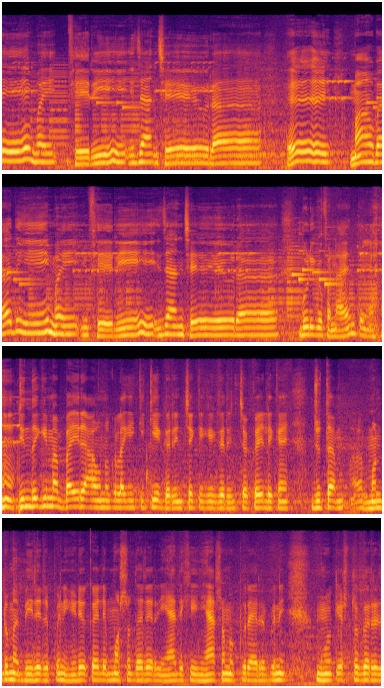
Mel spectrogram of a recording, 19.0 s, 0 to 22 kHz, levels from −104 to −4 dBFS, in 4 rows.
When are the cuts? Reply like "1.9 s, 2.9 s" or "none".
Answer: 9.7 s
